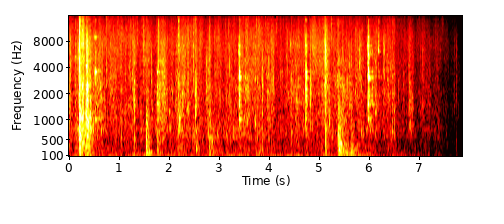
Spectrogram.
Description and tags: The sound of a gurney being pushed down a hallway
foley, gurney, SFX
